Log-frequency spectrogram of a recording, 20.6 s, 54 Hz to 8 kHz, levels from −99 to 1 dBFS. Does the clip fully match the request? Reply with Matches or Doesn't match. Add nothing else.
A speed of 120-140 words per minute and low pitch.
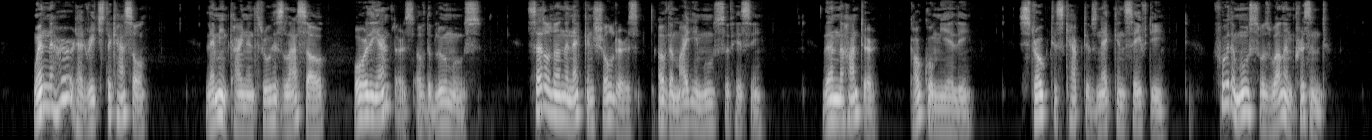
Matches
